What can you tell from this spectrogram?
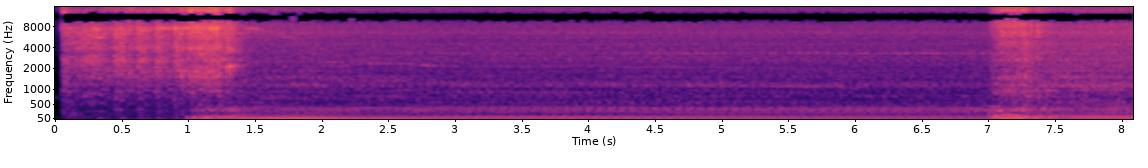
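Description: A 1998 Subaru Forester's flat-four engine, with its rear catalytic converter drilled out, heard at the tailpipe. It cranks for about a second, catches, and settles into a steady, low, rumbling idle, with a brief rise in engine speed about seven seconds in.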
